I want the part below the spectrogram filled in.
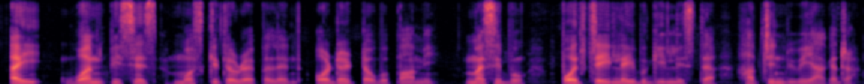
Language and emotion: Manipuri, neutral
